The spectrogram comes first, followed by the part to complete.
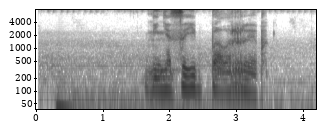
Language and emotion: Russian, angry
